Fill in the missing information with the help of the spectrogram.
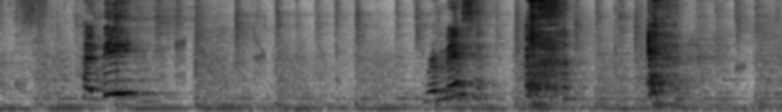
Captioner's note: coughs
